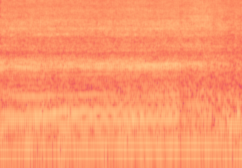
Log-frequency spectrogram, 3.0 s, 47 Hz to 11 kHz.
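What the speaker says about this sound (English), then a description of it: "Rev limiter." A Harley-Davidson Breakout 117 cruiser holds its big V-twin against the rev limiter, a loud, steady, buzzing roar with a slight pitch dip toward the end.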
